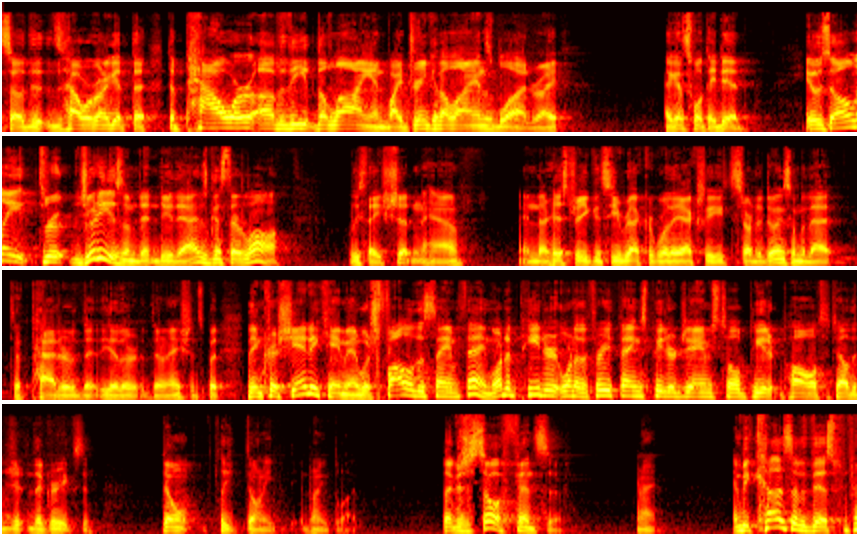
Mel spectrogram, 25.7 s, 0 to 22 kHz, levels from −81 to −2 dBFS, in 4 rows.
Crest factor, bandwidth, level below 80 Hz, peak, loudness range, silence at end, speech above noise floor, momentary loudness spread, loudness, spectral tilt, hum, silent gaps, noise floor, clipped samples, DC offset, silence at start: 14 dB; 15.5 kHz; -52 dBFS; -10 dBFS; 5 LU; 0 s; 43 dB; 9 LU; -23 LUFS; -4.5 dB/octave; none; none; -65 dBFS; under 0.1%; under 0.1%; 0 s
